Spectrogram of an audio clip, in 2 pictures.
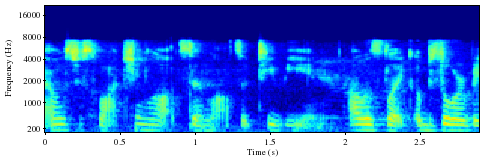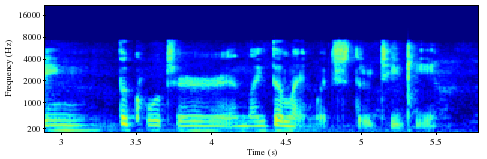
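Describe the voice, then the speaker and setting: Here a woman talks at a fairly quick pace. Her voice is fairly low with ordinary pitch variation. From US, born in the state. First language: Spanish. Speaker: education student. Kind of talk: interview. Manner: hesitant, many fillers.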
